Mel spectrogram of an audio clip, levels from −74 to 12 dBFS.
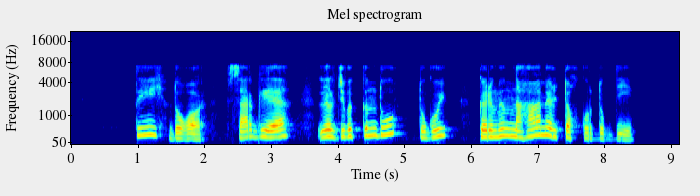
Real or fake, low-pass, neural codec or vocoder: fake; 7.2 kHz; vocoder, 22.05 kHz, 80 mel bands, WaveNeXt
